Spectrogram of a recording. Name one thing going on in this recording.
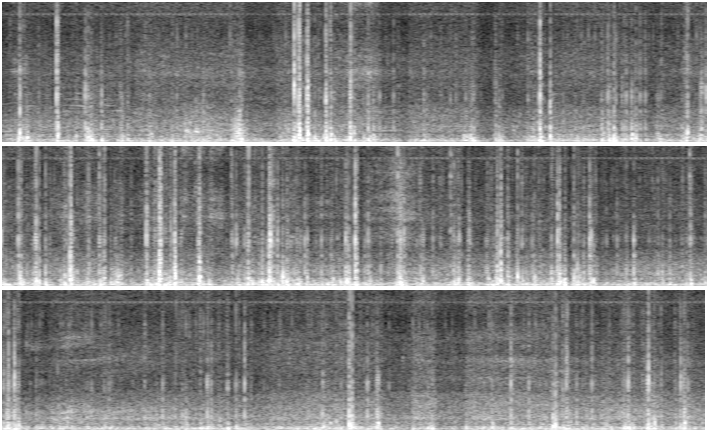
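Bicycle wheels rattle over a bumpy road.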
